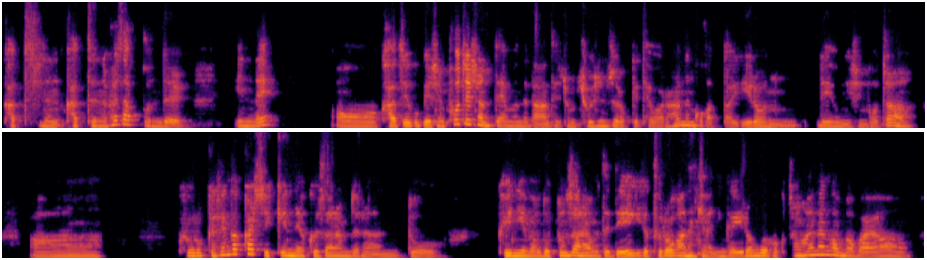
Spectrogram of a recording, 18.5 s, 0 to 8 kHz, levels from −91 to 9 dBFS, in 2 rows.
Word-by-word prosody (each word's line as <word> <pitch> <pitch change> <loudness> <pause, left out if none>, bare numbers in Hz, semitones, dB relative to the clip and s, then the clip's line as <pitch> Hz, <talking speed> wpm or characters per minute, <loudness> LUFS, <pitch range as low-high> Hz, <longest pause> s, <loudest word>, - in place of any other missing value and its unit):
같은 170 - -5
같은 165 0 -3
회사 265 +1 +1
분들인데 160 - -4 0.6
어 145 -2 -2
가지고 185 +4 +2
계신 160 -2 +2
"포지션 285 -9 +4
때문에 150 -5 -4
나한테 130 +2 -2
좀 135 - -6
조심스럽게 155 0 -2
대화를 - - -6
하는 205 +1 +1
것 190 - -3
같다." 115 +1 -8
이런 140 - -3 0.2
내용이신 135 -5 -4
거죠? 150 +4 -1 0.4
아. 145 +1 -5 0.8
그렇게 185 0 +1
생각할 290 +6 +4
수 290 - +1
있겠네요. 180 -1 +3
그 155 - 0
사람들은 145 -8 -3
또 125 -4 -5 0.5
괜히 170 -1 +6
막 150 -2 0
'높은 160 +5 +3
사람한테 170 -7 +3
내 145 - +6
얘기가 165 +1 +3
들어가는 175 +3 +4
게 155 0 -1
아닌가?' 140 +1 -3
이런 170 +6 +3
걸 175 - +4
걱정하는 195 +9 0
건가 190 -9 +2
봐요. 145 0 -2
160 Hz, 315 characters per minute, -23 LUFS, 145-185 Hz, 0.8 s, 괜히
